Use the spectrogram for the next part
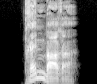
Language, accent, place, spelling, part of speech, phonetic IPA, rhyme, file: German, Germany, Berlin, trennbarer, adjective, [ˈtʁɛnbaːʁɐ], -ɛnbaːʁɐ, De-trennbarer.ogg
- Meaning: inflection of trennbar: 1. strong/mixed nominative masculine singular 2. strong genitive/dative feminine singular 3. strong genitive plural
